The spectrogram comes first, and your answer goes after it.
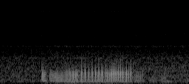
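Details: Kilroy, a sleeping dog, gives one rattling snore lasting about a second, a low fluttering drone with rapid pulsed texture that swells and fades, against a quiet room hiss.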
